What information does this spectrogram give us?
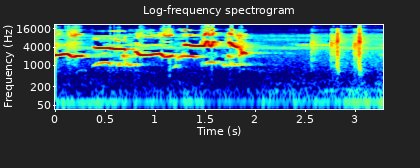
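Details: A White-rumped shama, its song used to attract a mate, gives clear, pure whistled notes that glide and rise, followed by two sharp clicking calls.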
